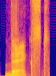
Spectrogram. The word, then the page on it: vexed: British English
